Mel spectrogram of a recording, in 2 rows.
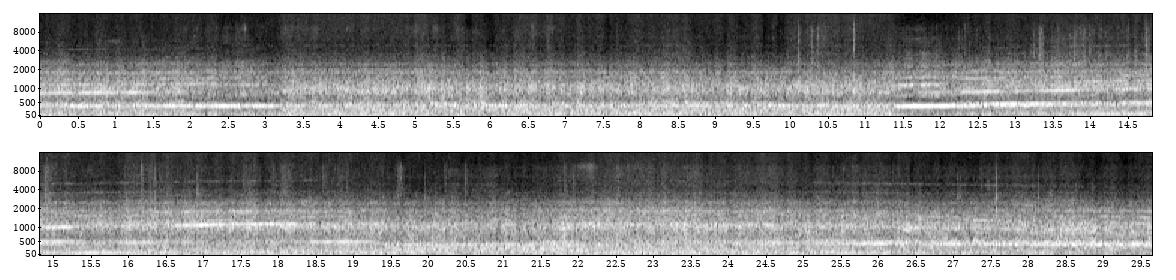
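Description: Toei 6300 series (second batch) train running, heard from inside the car: wheel and rail noise with the whine of its Hitachi GTO-VVVF inverter and traction motors. The whine shifts and climbs in pitch from about twelve seconds in, then sinks slowly near the end.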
